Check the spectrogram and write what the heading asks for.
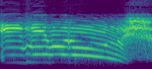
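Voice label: bomb success, mood high, Turkish; speech; War Thunder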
